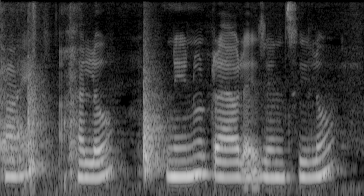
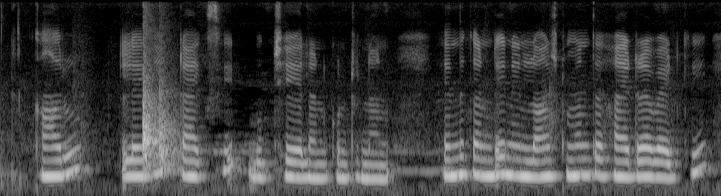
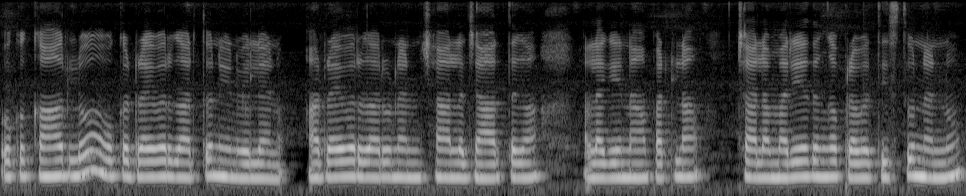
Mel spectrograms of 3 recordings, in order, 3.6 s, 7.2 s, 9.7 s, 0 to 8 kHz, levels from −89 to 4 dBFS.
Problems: constant background noise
